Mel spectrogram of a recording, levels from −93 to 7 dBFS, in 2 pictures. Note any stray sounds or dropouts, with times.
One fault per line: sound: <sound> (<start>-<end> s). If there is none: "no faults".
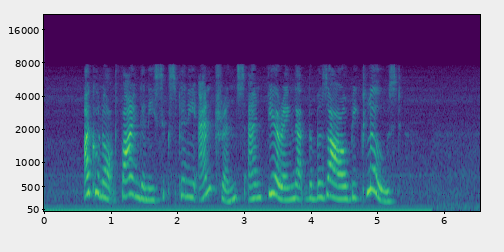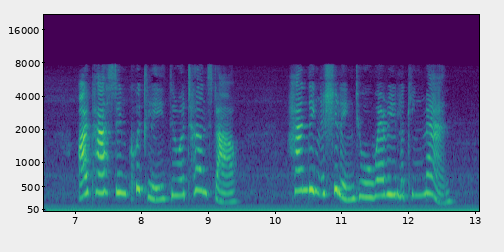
no faults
